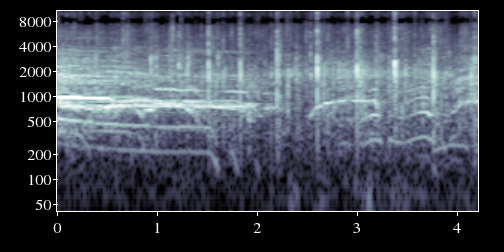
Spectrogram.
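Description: Sideline spectators shouting and cheering as a try is scored from a driving maul, the voices held and overlapping. The shouts fade about halfway through and give way to scattered hand clapping.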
